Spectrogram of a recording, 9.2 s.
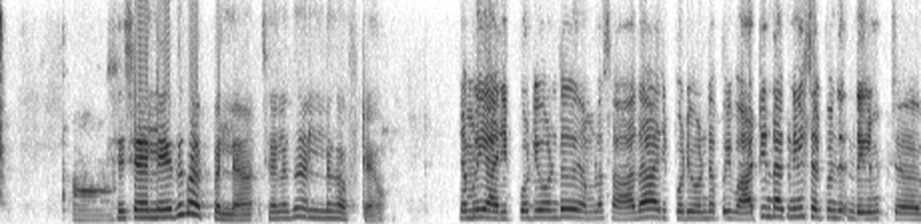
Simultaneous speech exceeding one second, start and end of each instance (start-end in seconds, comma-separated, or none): none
